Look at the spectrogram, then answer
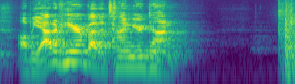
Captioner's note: bangs on door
